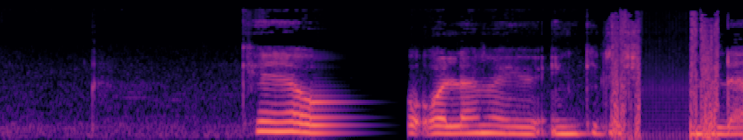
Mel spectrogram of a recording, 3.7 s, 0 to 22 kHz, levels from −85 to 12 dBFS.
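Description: At 1.57 s the packets carrying this speech were likely held up in transit, letting the receiver's jitter buffer run dry: a call audio freeze. Rather than drop out, the receiver stretches the last sound into a fading buzz or hiss lasting until 2.06 s, with about 70 ms of near-silence at its tail. When the packets arrive, the speech resumes exactly where it stopped, so nothing is lost, but everything after runs about 0.47 s late.

From 3.06 s to 3.59 s an intermittent contact opens: a loose cable or plug briefly breaks the signal path. For roughly 0.25 s the speech cuts out, and the break is bracketed by crackle as the contact opens and recloses. Faint hiss fills the space while the line is open, and the crackly edges give it a ragged, physical quality that sets it apart from a clean digital dropout.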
